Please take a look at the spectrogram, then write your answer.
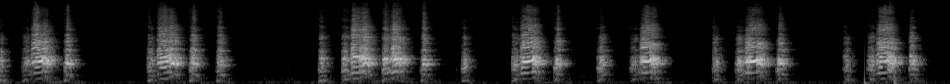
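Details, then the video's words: Domestic hen calling after laying eggs, described as joy at laying: rasping, broad clucks in steady pairs and triplets, a burst roughly every second for nine seconds, loud and close, with no other clear sounds. "sound of hen After laying eggs دجاجة ابورقيبة تقاقي بعد وضع البيض"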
